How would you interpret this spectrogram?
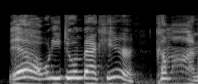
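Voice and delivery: high, brisk woman's voice waving him forward; lady calling him over. Retold or imitated. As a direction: pitch way up, a friendly hurry-up call. Lady pulls him from line.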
